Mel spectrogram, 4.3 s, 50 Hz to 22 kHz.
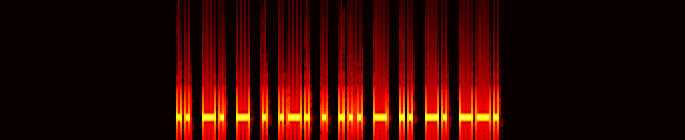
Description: Morse code, heard as a keyed tone, about 44 wpm, 700 Hz. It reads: INTERESTING
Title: ING Suffix - Top 100 Words with Base Words 45wpm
